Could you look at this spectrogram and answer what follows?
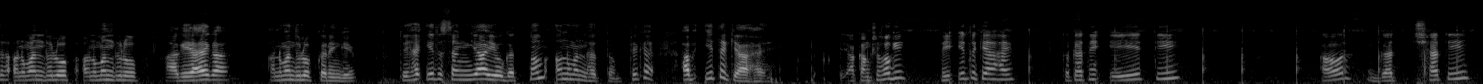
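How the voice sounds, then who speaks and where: A man with a high, slightly bright voice leads an online Sanskrit grammar lesson. He asks questions only to answer them himself, says every term twice over, and talks aloud while hunting for notes on his screen.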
